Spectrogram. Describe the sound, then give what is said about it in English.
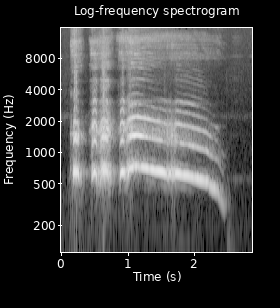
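A person imitates a rooster's crow: three quick, clipped bursts, then one long, drawn-out note that slides downward and stops abruptly. It's loud, with no other sounds. “What did his crow sound like?”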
